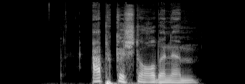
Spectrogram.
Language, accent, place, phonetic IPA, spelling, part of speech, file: German, Germany, Berlin, [ˈapɡəˌʃtɔʁbənəm], abgestorbenem, adjective, De-abgestorbenem.ogg
- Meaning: strong dative masculine/neuter singular of abgestorben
